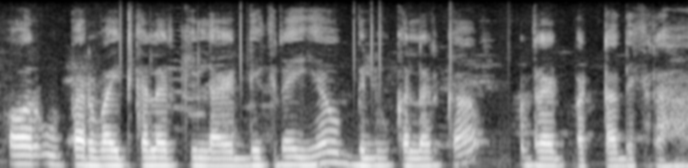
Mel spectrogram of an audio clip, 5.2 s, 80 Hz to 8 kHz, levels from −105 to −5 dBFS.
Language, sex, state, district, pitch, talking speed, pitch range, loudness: Hindi, male, Jharkhand, Sahebganj, 130 Hz, 210 wpm, 125-140 Hz, -16 LUFS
